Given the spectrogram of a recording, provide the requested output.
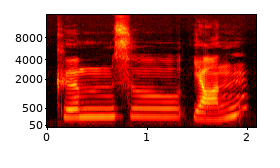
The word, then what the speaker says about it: Yeon: The first syllable is the family name, and the next 2 syllables are the given name. My Korean name is Yeon.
